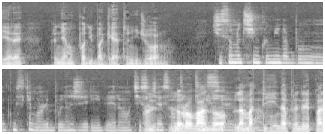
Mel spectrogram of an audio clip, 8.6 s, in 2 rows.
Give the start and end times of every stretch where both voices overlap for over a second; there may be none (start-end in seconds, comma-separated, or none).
6.2-7.9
